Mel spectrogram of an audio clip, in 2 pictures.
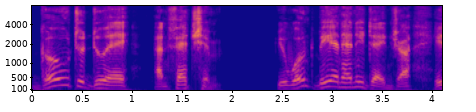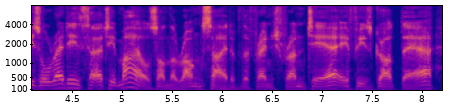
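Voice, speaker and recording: A man's voice: lowish voice, sing-song, normal speed, fairly bright tone, dry recording, clean studio sound, voice pushed up. Man acting an irascible, imperious old English lord. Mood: irritable. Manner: imperious, emphatic, formal. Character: irascible grey-bearded English lord and military commander.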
